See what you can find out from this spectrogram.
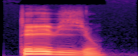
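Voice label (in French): "television", French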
